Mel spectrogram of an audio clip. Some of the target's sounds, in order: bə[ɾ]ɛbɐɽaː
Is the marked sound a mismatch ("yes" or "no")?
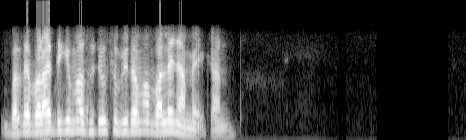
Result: yes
